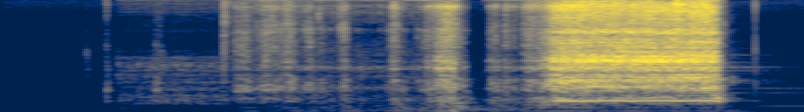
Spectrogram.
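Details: Barely used Cricut Explore Air cutting machine whirs and clatters, ending in a loud, harsh grinding burst as the carriage moves.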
